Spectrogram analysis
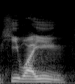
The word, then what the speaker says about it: Higuaín: That's That's how you say his name, Higuaín.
